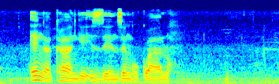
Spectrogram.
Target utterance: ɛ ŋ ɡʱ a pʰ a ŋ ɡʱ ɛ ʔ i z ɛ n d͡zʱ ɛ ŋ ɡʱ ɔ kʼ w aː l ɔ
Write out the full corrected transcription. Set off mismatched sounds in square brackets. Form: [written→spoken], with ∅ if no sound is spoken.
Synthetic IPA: ɛ ŋ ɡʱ a [pʰ→kʰ] a ŋ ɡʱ ɛ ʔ i z ɛ n d͡zʱ ɛ ŋ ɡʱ ɔ kʼ w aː l ɔ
